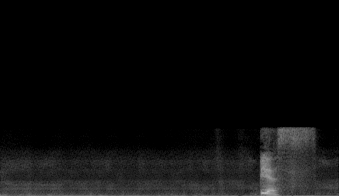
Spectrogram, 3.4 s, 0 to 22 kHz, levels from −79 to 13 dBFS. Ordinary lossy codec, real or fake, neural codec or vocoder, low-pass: none; fake; codec, 16 kHz, 0.5 kbps, FunCodec, trained on LibriTTS, 25 frames a second; none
